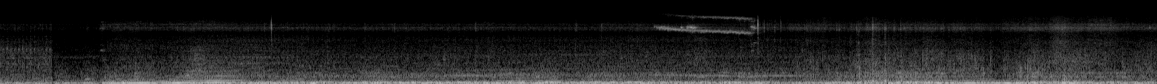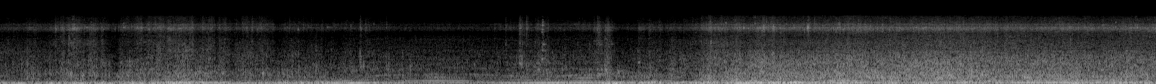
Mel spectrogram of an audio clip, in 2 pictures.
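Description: The car body creaks and rattles over bumps.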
